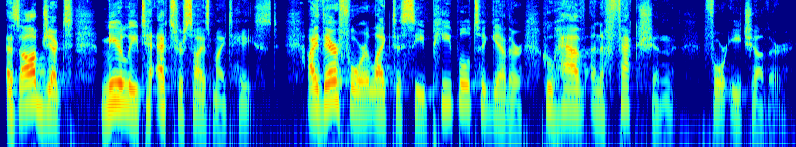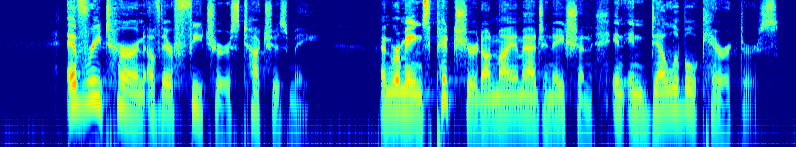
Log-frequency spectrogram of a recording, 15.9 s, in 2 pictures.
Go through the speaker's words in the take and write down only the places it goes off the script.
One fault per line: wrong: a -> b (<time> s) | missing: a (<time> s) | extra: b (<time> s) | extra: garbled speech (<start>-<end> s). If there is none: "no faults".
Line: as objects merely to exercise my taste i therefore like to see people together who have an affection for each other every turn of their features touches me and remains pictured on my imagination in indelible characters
no faults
